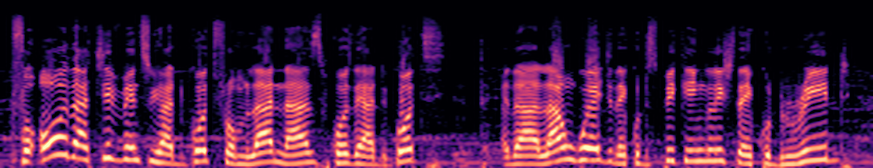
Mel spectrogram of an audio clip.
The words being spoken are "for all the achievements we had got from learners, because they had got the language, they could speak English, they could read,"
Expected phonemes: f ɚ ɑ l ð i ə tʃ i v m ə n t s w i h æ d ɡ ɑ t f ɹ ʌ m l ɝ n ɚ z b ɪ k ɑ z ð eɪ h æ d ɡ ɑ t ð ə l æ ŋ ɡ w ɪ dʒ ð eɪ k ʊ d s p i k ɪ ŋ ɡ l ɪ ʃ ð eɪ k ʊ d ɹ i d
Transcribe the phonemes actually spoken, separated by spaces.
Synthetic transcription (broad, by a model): f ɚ ɑ l ð i ə tʃ i v m ə n t s w i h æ d ɡ ɑ t f ɹ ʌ m l ɝ n ɚ z b ɪ k ɑ z ð eɪ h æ d ɡ ɑ t ð ə l æ ŋ ɡ w ɪ dʒ ð eɪ k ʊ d s p i k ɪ ŋ ɡ l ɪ ʃ ð eɪ k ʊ d ɹ i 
